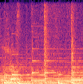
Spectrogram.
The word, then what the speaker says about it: Ahern: John Archer Ahern. That is incontrovertibly, the way the name is pronounced, the family of John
